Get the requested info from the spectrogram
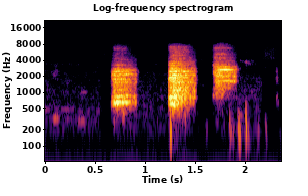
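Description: Three short calls from an animal, about half a second apart, the middle one the loudest.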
